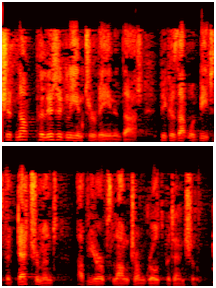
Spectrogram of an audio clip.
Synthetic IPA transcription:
ʃɨdⁿnət̚pʰəlɪɾɪkliɪ̃ntʰə˞vĩːnɨ̃nðə̰t̚b̥ɨkʰʌzðəʔ̚wəd̚biɾəðədɛtɹ̥əmə̃nt | əvjʊɹəpslɔ̃ŋtʰɜ̃˞mɡɹoʊθpʰətʰɛ̃nʃə̰l̩ˠ

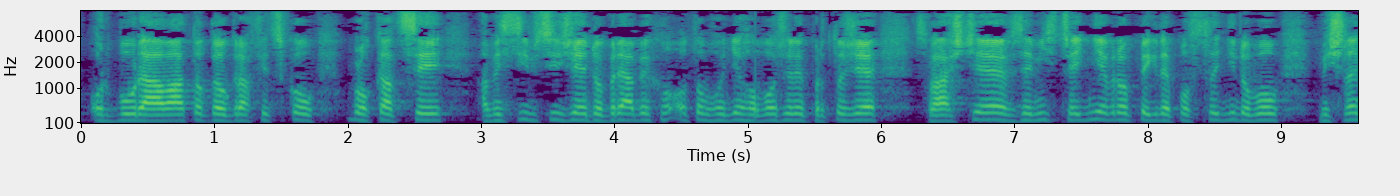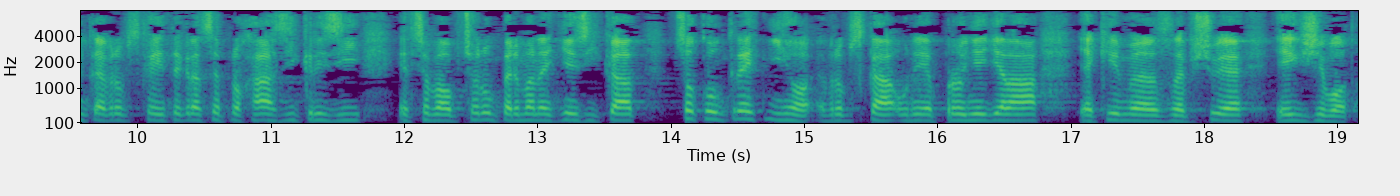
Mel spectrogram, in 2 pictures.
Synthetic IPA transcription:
ʔo̞dbo̞wɾaːvaːt̪o̞ɡɛo̞ɡɾafɪt͡sko̞wblo̞kat͡sɪ | ʔamɪsliːmsɪʒɛjɛdo̞bɾɛːabɪxo̞mʔo̞t̪o̞mɦo̞dɲɛɦo̞vo̞r̝ɪlɪpɾo̞t̪oʒɛz̥vlaːʃcɛvzɛmiːxst̪r̥ɛɟɲiːɛvɾo̞pɪɡdɛpo̞slɛdɲiːdo̞bo̞wmɪʃlɛŋkaɛvɾo̞pskɛːɪnt̪ɛɡɾat͡sɛpɾo̞xaːziːkɾɪziːjɛt̪r̝̥ɛbaop̚t͡ʃanuːmpɛɾmanɛnt̪ɲɛriːkat̪t͡so̞ko̞ŋkɾɛːt̪ɲiːɦo̞ʔɛvɾo̞pskaːʔunɪjɛpɾo̞ɲɛɟɛlaːjakjɪmzlɛpʃujɛjɛjɪɣʒɪvo̞t̪

